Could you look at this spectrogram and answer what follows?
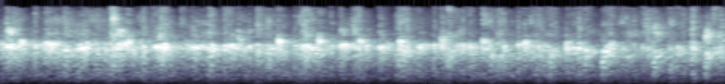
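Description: Audience applauding: dense, steady clapping, louder than the talk around it.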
